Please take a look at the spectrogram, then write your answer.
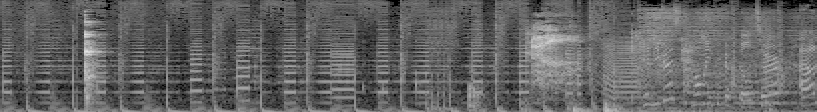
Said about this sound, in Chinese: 我陪你喝一杯，你自己喝三杯。嗯，好嘛，讨厌，来干杯！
